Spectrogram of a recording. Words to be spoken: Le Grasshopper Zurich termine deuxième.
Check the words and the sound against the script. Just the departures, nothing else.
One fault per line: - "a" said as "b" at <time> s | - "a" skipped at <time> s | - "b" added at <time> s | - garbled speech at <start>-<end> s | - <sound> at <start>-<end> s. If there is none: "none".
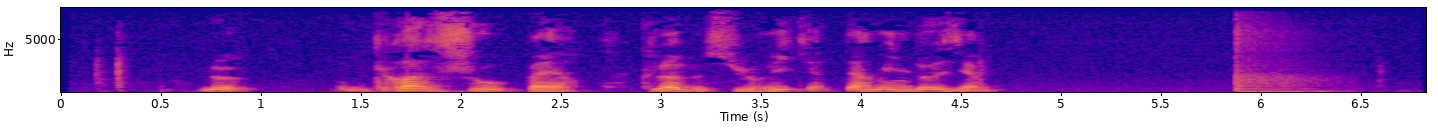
- "Club" added at 2.9 s
- thud at 5.9-6.5 s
